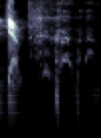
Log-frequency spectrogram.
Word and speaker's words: Gemp: So I'm pretty sure the Japanese doesn't have a hard or a soft G, so it's definitely Gemp.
